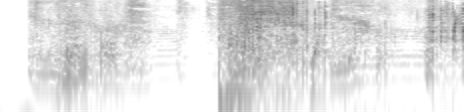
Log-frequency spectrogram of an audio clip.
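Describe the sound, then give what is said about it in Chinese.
Farting noises come in two long, buzzy, sputtering bursts separated by a brief pause. The second burst is louder and rougher, with no talking. “这又放屁又拉屎的，人家好害羞啊！”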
